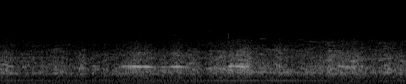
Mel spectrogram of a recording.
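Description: Faint, steady racetrack background ambience while the horses stand in the starting gate, with a faint brief tone a little over a second in.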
